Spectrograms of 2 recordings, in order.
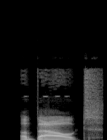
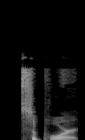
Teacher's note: It often sounds like a relaxed uh you hear it everywhere, especially in unstressed syllables. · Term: little a sound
